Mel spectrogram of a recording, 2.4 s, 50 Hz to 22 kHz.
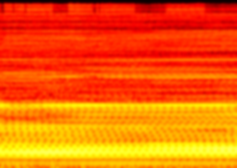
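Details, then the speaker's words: Mercury 60hp four-stroke outboard power trim/tilt after topping up low fluid, running fully down to circulate fluid and purge air; steady constant-pitch electric whine, no stutter. Normal trim pump motor run. "That is throwing more fluid to the other side, and I think it actually fills up on top of the cylinder. So it's a closed loop."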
